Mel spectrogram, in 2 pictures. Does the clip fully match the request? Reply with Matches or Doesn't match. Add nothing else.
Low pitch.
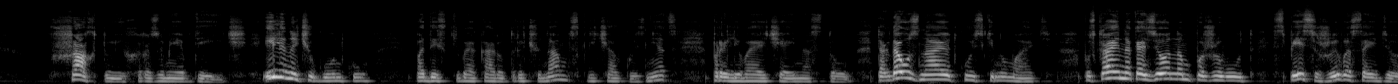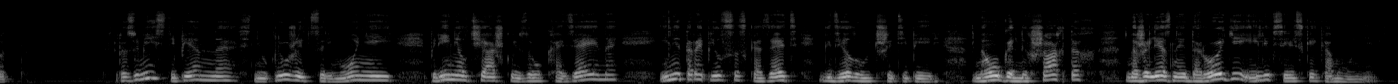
Doesn't match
